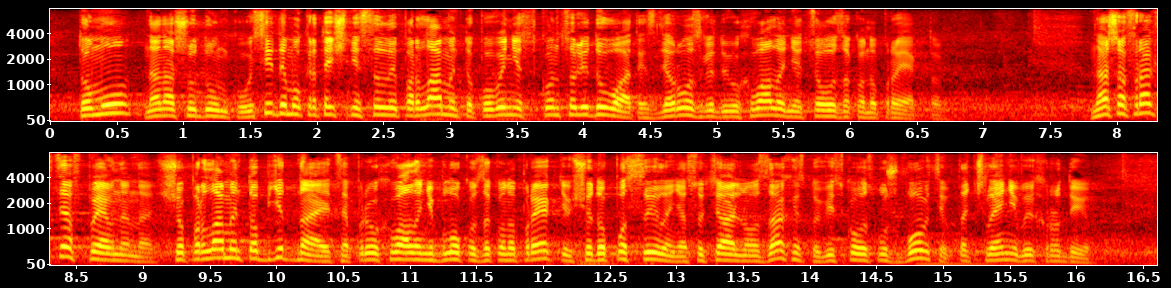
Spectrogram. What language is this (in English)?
Ukrainian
